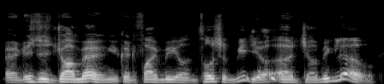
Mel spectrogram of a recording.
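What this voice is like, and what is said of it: Imitates another person's voice. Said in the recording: “I don't think John Meng sounds like that. ... You sound exactly like John Meng. That was a great John Meng impression.”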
